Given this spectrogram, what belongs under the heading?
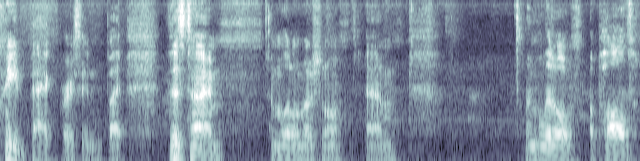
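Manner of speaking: normal talking voice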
